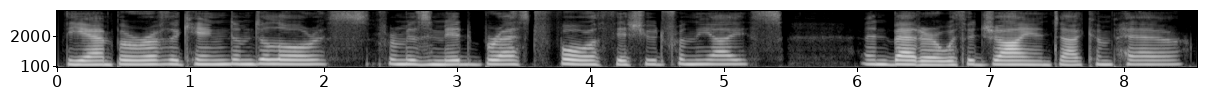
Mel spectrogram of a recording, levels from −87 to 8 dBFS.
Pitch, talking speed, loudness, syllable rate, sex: 210 Hz, 155 wpm, -16 LUFS, 4.1 syllables/s, female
